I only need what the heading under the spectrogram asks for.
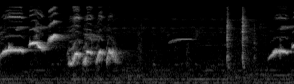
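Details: White-rumped shama singing mimicked fill-in phrases of other birds with long rolls, used to provoke fighter shamas into singing: rising whistles and a quick burst of warbled notes, a pause, a few sharp clicks, then another rising whistle.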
